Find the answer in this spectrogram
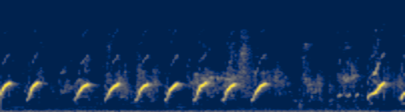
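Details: A caged male cockatiel twittering to a female just placed with him: eight ringing, downslurred notes in fast succession, a stretch of softer mixed chatter, then two more sharp chirps.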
